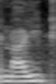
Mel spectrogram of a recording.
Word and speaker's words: knight: जैसे नाइट, need, knee, nil, no, knife, not. एन के पहले अगर के आ जाए तो वहाँ पे के का उच्चारण नहीं होगा।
